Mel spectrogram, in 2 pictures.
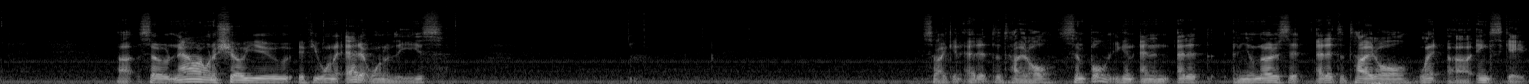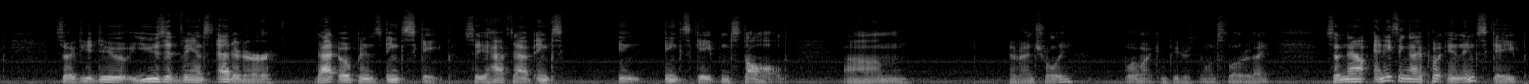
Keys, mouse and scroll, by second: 2.1 click, 2.7 click, 8.2 click, 12.3 click, 14.5 click, 26.5 click, 27.7 click, 28.8 right click.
